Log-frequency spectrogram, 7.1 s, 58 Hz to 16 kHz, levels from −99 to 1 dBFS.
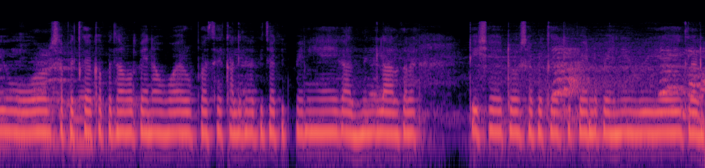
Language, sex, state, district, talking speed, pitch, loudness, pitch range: Hindi, female, Chhattisgarh, Rajnandgaon, 280 wpm, 190 Hz, -37 LUFS, 185-190 Hz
